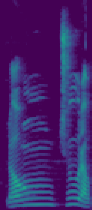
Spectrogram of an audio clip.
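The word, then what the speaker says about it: 棱柱: 자, 이 내용은 렁주라고 해서 이게 각기둥이에요.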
